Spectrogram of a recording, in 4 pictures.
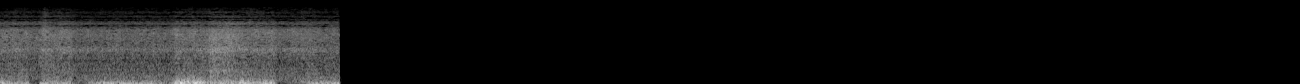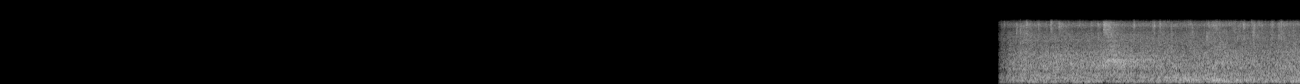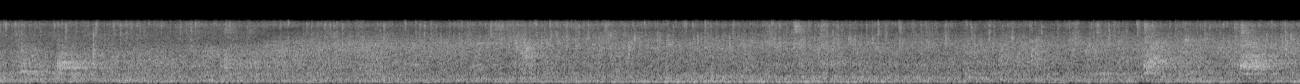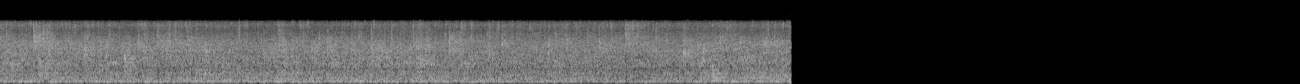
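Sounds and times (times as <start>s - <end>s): heavy rain and hail: 0.0s - 3.4s, 23.0s - 46.9s.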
